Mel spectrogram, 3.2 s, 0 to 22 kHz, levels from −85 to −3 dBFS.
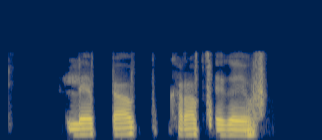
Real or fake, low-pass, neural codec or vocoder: real; 5.4 kHz; none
